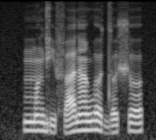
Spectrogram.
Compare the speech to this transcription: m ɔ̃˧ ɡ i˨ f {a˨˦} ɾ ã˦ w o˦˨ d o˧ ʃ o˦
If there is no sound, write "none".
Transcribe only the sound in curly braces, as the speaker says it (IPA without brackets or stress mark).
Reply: a˨˦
